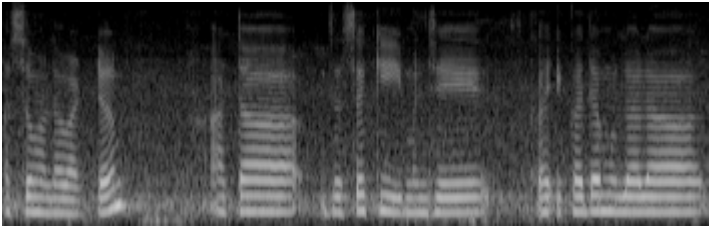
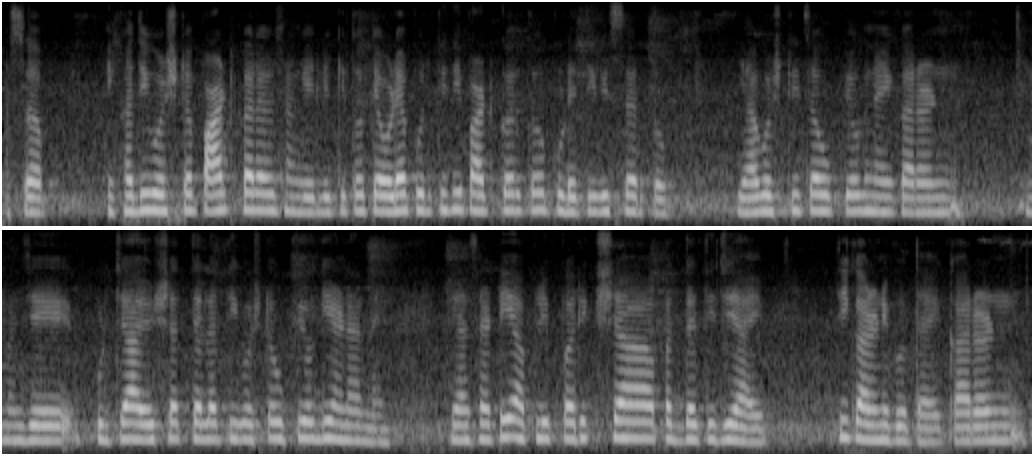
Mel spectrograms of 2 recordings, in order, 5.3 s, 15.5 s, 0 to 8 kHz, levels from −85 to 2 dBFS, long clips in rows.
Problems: constant background noise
